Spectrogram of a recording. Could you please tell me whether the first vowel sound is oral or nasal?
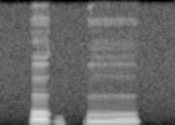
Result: oral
